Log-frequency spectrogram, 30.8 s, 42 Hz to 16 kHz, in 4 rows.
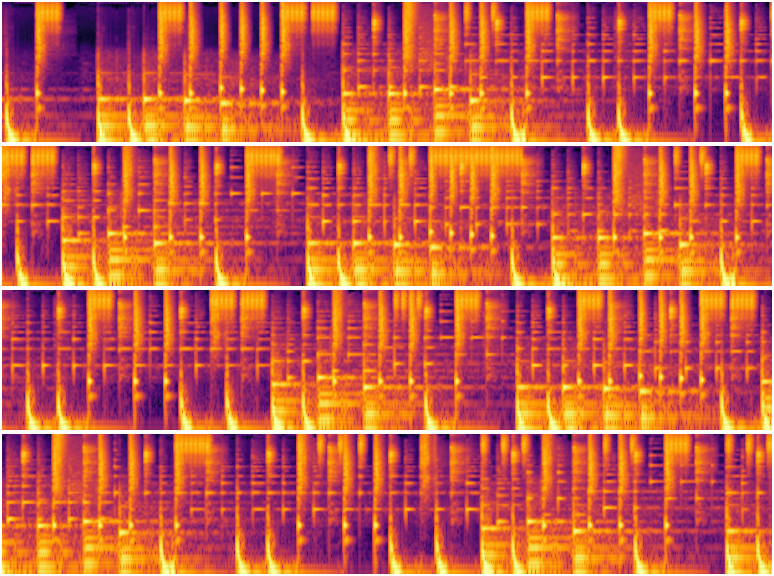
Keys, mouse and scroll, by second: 20.3 Delete, 22.1 ctrl+z.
